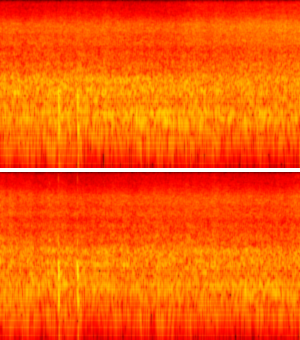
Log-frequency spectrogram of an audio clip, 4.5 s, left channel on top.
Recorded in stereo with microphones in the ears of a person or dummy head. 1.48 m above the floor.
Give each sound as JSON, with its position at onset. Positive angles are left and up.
{"t": 0.9, "sound": "tapping", "side_deg": -80}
